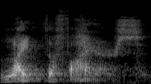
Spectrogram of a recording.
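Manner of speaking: slow, hushed gravelly movie voice; deep, gravelly voice. Acted. Somebody in a fantasy movie orders the signal fires lit, deep gravelly voice. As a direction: rasp it slowly and low, like an epic film herald. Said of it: "in a really deep, gravelly voice".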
